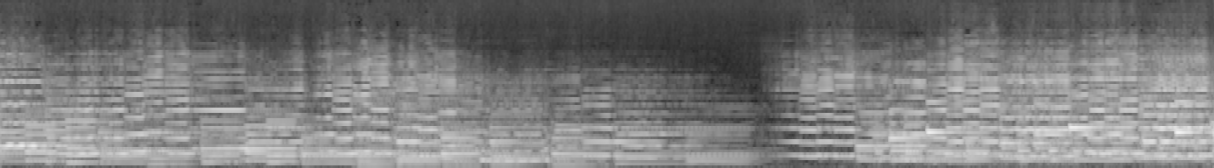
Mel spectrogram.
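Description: Cello playing a sustained melody with piano accompaniment. About nine and a half seconds in, the music dies away to a brief pause, then picks up again and grows louder.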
